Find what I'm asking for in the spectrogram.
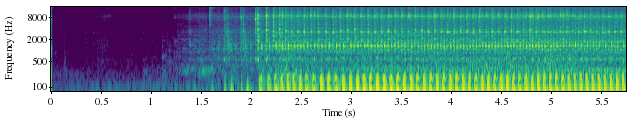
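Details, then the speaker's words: Honda Beat FI scooter, oil changes often late, at idle and revved: harsh, rough metallic ticking knock about four per second, fan cover also loose; piston slap, piston to be replaced. "dari sini bisa dianalisa satu persatu nantinya suaranya kasar ngetek seperti ini"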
